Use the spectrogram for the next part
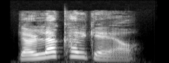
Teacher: The 기역 in 락 meets 히읗 and sounds like 키읍: 연락할게요 sounds like 열라칼게요. · For pronunciation, 연락할게요 is one smooth phrase. The 기억 in 락 meets 히읗 and sounds like 키읔.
